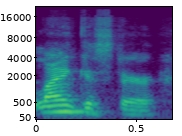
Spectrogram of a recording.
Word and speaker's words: Lancaster: Philly and hery um is Lancaster which we pronounce it Lancaster um and it's where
